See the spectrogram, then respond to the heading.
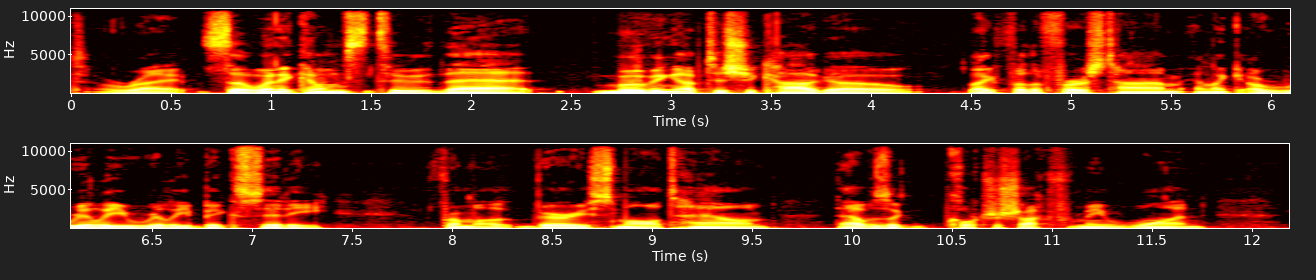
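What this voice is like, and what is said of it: Southern US accent. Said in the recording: “I grew up in rural South Carolina ... I couldn't tell by the accent.”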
